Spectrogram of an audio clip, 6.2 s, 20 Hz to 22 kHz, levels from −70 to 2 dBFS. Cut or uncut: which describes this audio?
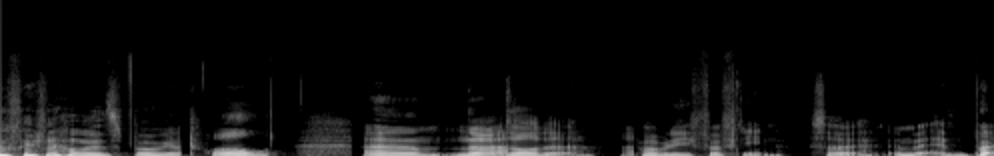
cut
